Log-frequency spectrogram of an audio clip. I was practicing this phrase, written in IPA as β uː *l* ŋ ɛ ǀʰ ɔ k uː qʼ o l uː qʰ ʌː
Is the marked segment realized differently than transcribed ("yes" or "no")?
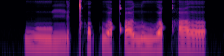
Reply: yes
